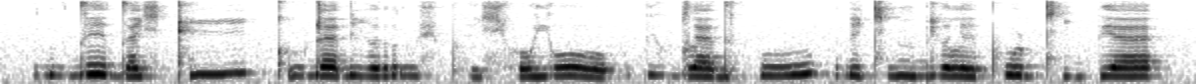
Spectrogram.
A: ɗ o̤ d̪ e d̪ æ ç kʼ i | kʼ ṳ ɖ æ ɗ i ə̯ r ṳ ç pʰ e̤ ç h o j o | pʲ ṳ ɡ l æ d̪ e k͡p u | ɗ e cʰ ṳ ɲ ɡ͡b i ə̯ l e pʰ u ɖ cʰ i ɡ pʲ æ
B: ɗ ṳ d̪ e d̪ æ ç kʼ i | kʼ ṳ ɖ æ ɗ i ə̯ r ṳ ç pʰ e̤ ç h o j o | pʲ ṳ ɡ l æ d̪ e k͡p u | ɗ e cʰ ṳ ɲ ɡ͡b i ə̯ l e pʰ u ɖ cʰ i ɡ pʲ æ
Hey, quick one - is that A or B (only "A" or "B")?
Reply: B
